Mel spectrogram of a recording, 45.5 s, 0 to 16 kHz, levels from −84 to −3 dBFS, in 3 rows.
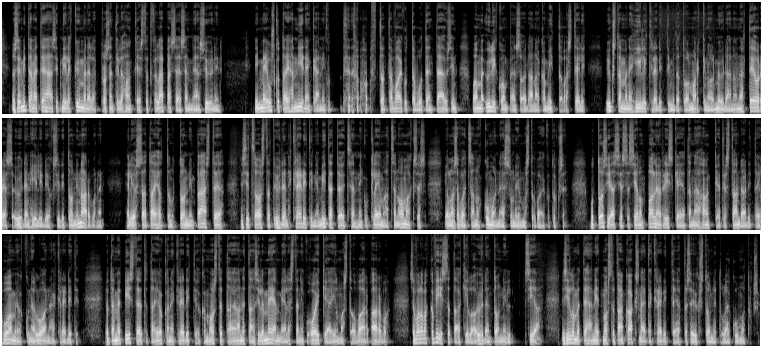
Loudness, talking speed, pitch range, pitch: -19 LUFS, 175 wpm, 75-95 Hz, 85 Hz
